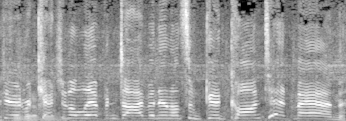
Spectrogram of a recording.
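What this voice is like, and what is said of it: Laid-back surfer dude voice. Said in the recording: “Who was that surfer voice?”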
